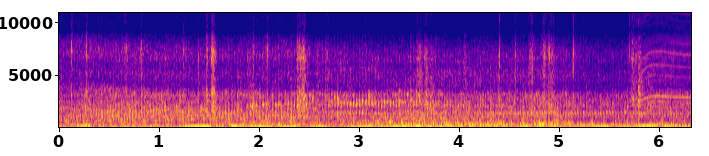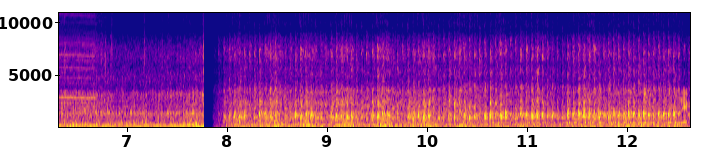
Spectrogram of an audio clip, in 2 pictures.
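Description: A new tractor engine runs steadily throughout, a loud low rumble with a knocking idle character, continuing after a brief dropout midway.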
